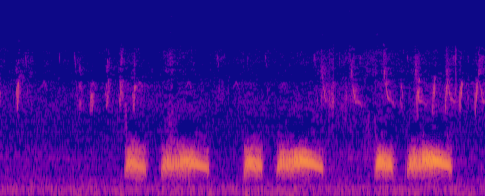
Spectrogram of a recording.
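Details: Spotted dove coos played as a trapping lure, three short-long pairs of low hoarse notes over a noisy background hiss, with high thin chirps from other birds throughout.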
